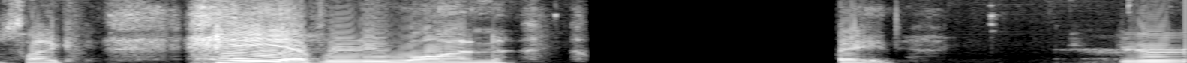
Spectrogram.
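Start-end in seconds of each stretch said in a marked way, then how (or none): 0.6-1.7 put-on, fake cheerful voice. Mocking the YouTuber intro persona: mock fake YouTuber enthusiasm. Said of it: "the fake enthusiasm".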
